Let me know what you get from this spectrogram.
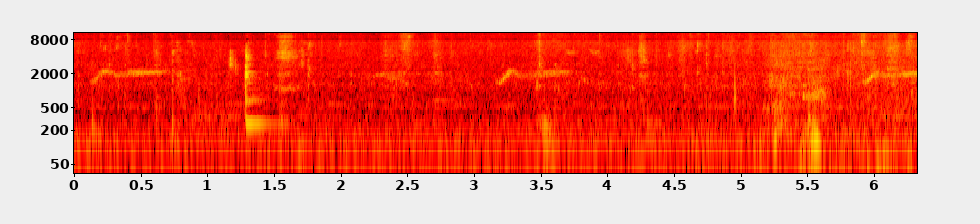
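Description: Faint, short bird chirps, four or five of them a second or so apart, over quiet outdoor air, with one sharp knock about a second in.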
